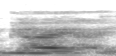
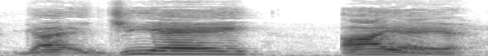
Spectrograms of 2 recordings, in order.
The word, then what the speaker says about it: Gaia: on Gaia.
